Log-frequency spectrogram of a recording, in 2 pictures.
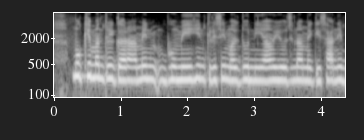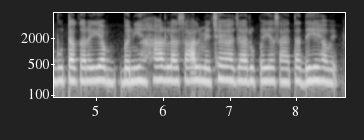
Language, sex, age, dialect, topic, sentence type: Chhattisgarhi, female, 18-24, Northern/Bhandar, banking, statement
